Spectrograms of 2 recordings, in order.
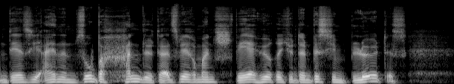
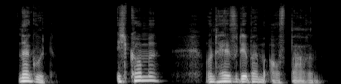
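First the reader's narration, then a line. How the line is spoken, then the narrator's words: Forced calm. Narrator (German): sagte sie so ruhig wie möglich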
